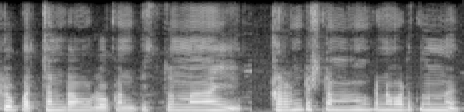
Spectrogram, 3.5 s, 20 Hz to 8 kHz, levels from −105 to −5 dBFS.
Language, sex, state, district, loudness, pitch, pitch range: Telugu, male, Telangana, Hyderabad, -19 LUFS, 205 Hz, 195-210 Hz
